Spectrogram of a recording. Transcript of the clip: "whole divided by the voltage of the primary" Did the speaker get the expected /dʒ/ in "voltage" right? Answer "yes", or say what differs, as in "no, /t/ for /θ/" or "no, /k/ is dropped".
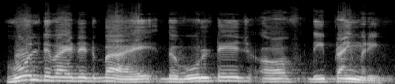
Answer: yes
